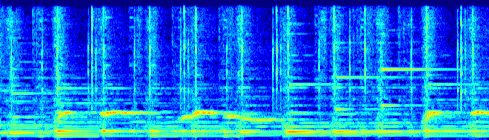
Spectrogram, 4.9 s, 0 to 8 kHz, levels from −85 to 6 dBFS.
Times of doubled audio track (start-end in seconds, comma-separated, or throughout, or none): none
